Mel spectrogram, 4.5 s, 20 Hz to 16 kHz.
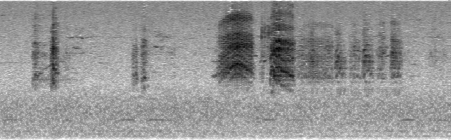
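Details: Wild Quaker parakeet colony living high in trees, hit by hurricane Irma in 2017; a few brief squawks, then two loud, drawn-out harsh screeches in the middle, followed by softer chatter, with steady low background noise.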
